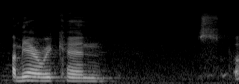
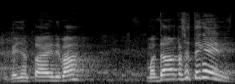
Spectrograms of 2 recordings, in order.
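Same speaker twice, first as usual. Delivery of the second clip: normal talking voice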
